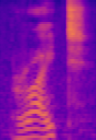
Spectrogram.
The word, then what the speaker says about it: write: race ring number two w r w is silent here actually for example write wrote read number three RH RH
